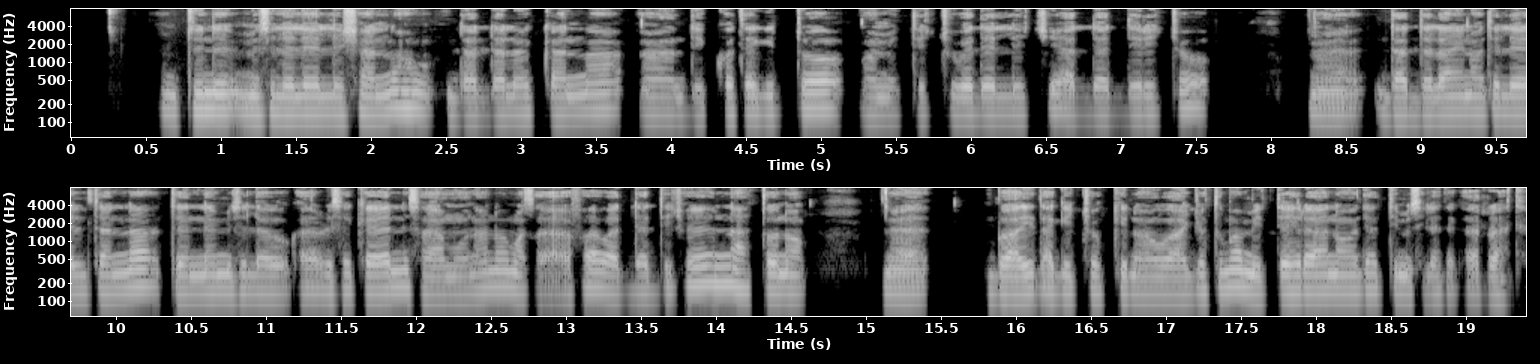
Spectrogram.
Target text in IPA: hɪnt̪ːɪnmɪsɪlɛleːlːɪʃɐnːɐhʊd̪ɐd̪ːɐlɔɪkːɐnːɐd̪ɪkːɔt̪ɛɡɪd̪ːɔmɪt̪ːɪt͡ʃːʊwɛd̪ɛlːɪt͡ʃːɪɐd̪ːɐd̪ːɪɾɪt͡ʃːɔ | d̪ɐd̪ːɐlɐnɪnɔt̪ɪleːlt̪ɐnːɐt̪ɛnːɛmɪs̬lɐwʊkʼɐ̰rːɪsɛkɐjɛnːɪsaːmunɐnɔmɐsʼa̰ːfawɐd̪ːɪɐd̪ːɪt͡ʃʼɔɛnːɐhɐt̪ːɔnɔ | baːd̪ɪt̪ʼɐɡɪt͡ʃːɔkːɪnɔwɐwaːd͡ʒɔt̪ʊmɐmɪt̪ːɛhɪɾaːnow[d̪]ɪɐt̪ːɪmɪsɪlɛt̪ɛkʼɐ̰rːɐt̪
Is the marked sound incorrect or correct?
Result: correct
